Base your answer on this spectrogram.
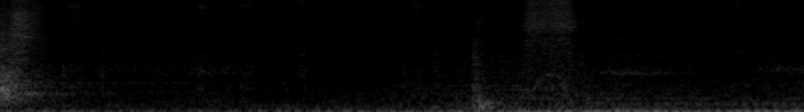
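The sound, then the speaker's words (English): A pen scratches across paper in short strokes, set against a steady low engine rumble like the inside of a moving car. “Why don't you put the paper away”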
